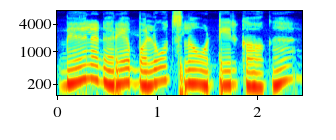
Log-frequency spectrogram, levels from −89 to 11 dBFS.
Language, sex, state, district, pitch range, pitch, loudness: Tamil, female, Tamil Nadu, Namakkal, 190-220 Hz, 205 Hz, -10 LUFS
